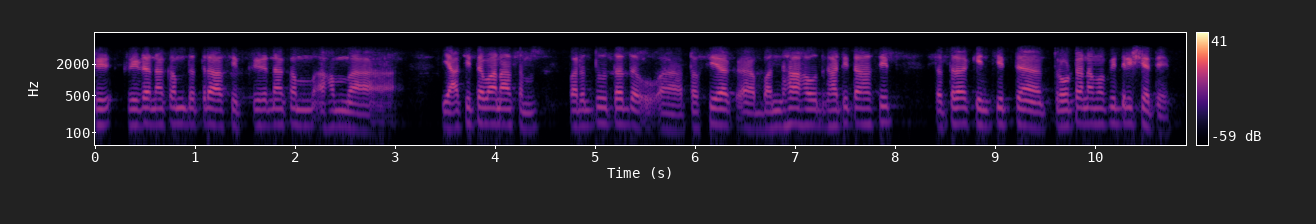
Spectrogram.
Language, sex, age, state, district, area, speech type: Sanskrit, male, 30-45, West Bengal, Murshidabad, urban, conversation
